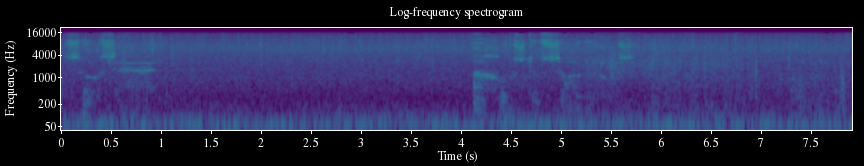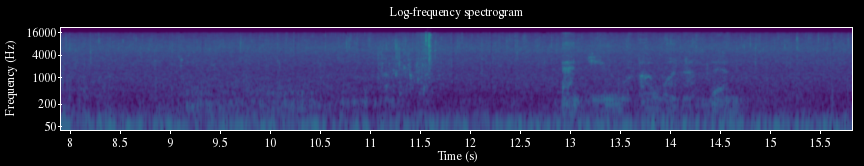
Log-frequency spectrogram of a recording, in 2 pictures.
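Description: A man speaks slowly and gravely in a low voice.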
